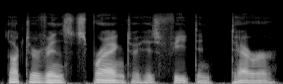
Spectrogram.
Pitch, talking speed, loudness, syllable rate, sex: 90 Hz, 170 wpm, -20 LUFS, 4.0 syllables/s, male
